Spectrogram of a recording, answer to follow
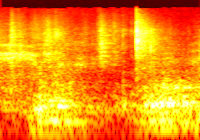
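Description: A person's low, hushed voice close to the microphone, sounding in two short stretches, with a sharp click about two-thirds of the way in.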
